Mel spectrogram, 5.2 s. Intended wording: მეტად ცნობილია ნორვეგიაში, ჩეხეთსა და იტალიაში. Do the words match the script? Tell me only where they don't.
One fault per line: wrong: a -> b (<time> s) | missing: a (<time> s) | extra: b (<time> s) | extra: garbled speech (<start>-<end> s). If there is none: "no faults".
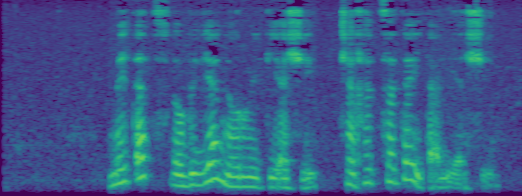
no faults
